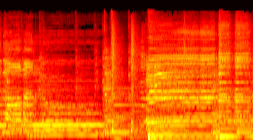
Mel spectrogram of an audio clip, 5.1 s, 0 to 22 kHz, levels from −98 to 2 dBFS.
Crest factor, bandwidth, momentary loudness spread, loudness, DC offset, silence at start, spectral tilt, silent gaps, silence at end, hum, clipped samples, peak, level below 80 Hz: 18 dB; 17 kHz; 9 LU; -24 LUFS; under 0.1%; 0 s; -3.5 dB/octave; none; 0 s; none; under 0.1%; -8 dBFS; -34 dBFS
